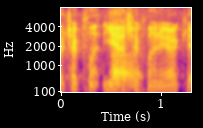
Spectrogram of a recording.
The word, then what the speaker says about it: Palahniuk: Oh, Chuck Palahniuk.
